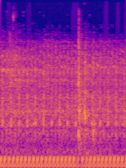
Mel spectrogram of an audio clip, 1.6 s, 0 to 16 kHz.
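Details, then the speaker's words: 2024 BMW R1300 GS with ASA automatic gearbox, idling: even idle pulse with one short dull clunk as it is shifted from neutral into manual first; normal gear engagement. "so now I've just clicked that down you hear that clunk it's in manual one"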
